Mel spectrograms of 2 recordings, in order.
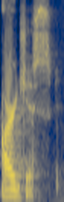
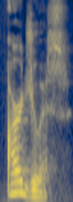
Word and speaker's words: arduous: argis the pronunciation is uous uous and it means very hard uous the DU makes the J sound like jump and Juice arju we use a long oo like food and boot ooh together arju uous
